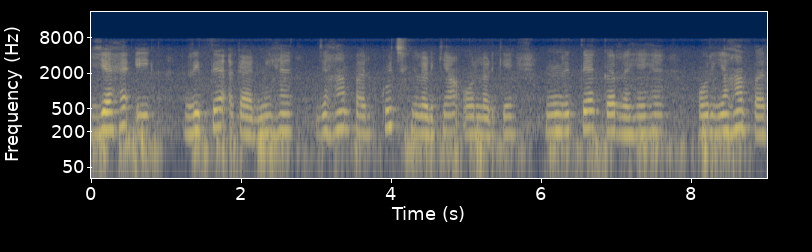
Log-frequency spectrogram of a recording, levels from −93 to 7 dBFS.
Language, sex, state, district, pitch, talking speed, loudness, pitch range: Hindi, female, Punjab, Fazilka, 195 Hz, 120 wpm, -21 LUFS, 180-210 Hz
